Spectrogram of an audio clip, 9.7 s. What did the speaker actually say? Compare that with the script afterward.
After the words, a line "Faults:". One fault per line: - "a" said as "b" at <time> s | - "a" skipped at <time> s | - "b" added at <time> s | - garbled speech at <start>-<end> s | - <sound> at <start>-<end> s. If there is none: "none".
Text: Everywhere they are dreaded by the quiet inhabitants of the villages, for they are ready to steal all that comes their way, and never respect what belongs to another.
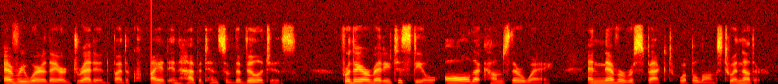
Everywhere they are dreaded by the quiet inhabitants of the villages, for they are ready to steal all that comes their way, and never respect what belongs to another.
Faults:
- dropout at 1.8-1.9 s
